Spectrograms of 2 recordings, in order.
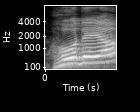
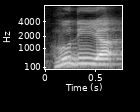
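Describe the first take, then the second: First: होदिया as ho-de-ya with open vowels; majhul, wrong way. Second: हुदिया with short closed 'u' and 'i'; quick, pure vowels in हुदिया; maruf way. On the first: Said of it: "नहीं पढ़ना आपको". (होदिया, मजहूल आवाज़ में) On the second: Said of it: "क्या है दोस्तों?". (हुदिया मारूफ आवाज़ में) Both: Shown as a demonstration.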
